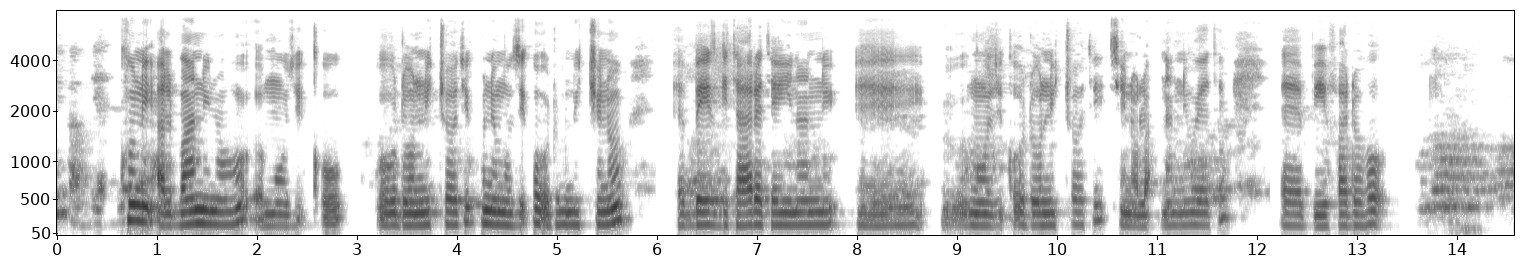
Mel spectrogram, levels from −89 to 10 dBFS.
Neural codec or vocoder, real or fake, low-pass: none; real; 7.2 kHz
